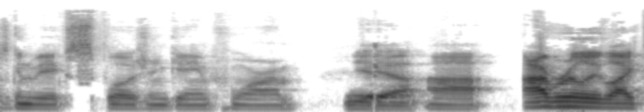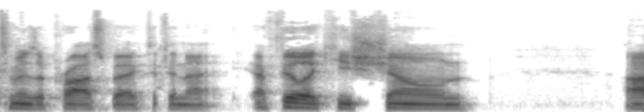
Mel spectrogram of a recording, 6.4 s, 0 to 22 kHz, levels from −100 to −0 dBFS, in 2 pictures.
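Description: At 0.38 s, 1.84 s and 3.99 s the speech stutters from repeated frames. A block of compressed audio was decoded more than once, so the same slice plays again. At 0.38 s a 26.1 ms block, fitting a single frame, sounds three times. The later repeats replay 52.2 ms and 78.4 ms blocks once each. Unlike a dropout, nothing is missing. The sound doubles back, and each repeat adds its length to the clip.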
